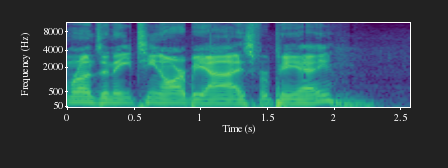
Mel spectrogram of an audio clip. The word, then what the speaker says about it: Pie: 250 batting average, 6 home runs and 18 RBIs for P.A. The name P.A. is spelled P-I-E, like pie.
